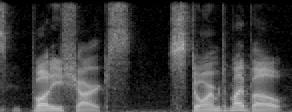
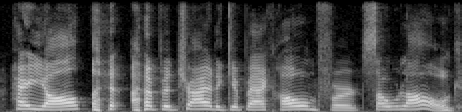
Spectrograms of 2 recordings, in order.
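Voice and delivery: much higher and louder, laughing through it; silly high voice; 10 semitones higher, 7 dB louder, slower than usual. Pretend. Man stuck in the shark calls out, high and giggly. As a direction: squeak like a lost little man inside a shark.

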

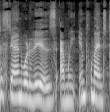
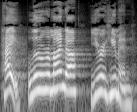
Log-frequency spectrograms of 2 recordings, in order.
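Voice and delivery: playful callout; 5 semitones higher, 3 dB louder than usual. Real, not acted. Playful aside to listener.

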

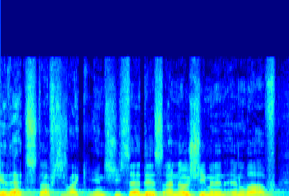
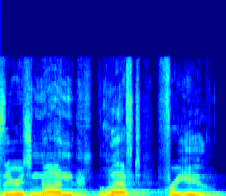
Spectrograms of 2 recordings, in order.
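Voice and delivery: each word laid down slowly and deliberately; slow and emphatic; 3 semitones higher, 3 dB louder, much slower than usual. Acted. Preacher assuring students that no condemnation remains, slowly. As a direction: let it land, word by word.

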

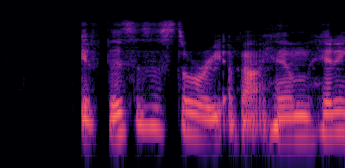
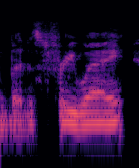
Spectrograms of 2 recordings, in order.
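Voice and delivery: ordinary talk, nothing marked

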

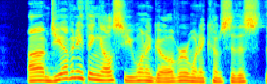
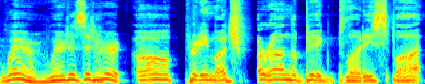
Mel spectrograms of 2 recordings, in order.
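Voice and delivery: hammed-up film quote, higher voice; put-on comic voice, pitched up; quoting a movie character; 6 semitones higher than usual. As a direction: replay the silly movie exchange in character. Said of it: "He's like".

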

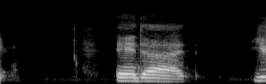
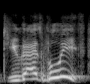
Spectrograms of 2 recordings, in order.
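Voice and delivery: hype call; 7 semitones higher than usual. Retold or imitated. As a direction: pump the crowd up on the repeat. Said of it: "So you hype 'em up".

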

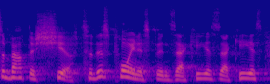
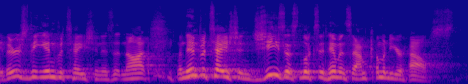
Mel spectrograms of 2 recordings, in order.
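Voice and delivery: loud, raised preacher voice; fervent preaching; 5 semitones higher, 12 dB louder than usual. Real, not acted. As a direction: preach it out with force, pitch lifted. Preaches at full force.

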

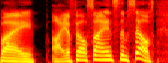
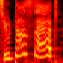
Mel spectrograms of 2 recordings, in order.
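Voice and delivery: mock squeaky aside; 8 dB quieter than usual. Mock aside about patreon perks.

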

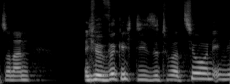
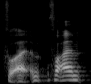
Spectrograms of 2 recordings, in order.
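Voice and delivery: swallowed wrong. Real, not acted. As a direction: voice catching after choking on a drink. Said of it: "sorry, verschluckt". (verschluckt, mit belegter Stimme)

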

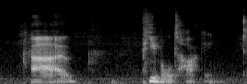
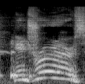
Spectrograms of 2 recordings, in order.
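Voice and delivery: very high, loud shout; high-pitched acted yell; woman's alarm cry; 5 dB louder than usual. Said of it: "And the woman goes".

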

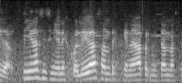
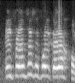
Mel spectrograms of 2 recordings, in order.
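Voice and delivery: frustrated outburst; 6 semitones higher, 4 dB louder than usual. Acted.

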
